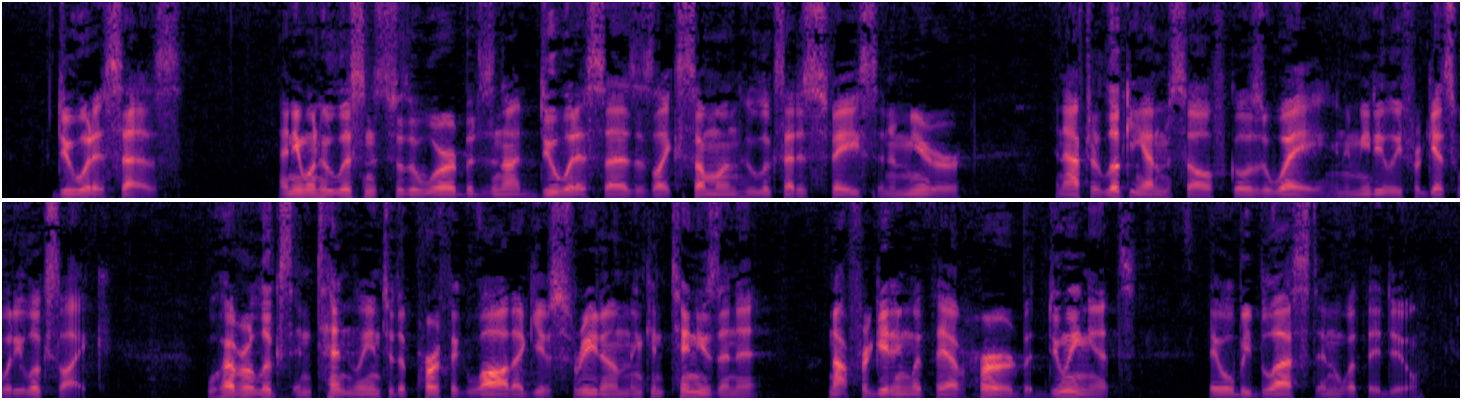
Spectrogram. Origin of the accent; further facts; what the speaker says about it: Italy; also born or lived in Joplin, Missouri, United States; now in United States; I was born in Joplin, Missouri. My parents met at Ozark Christian College, and my dad felt called to be a missionary. So when I turned one, we moved to Italy. So I grew up learning the language, experiencing the culture.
